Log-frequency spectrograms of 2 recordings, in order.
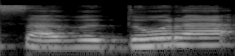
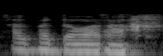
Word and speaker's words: Salvador: And we have Regina, Salvadora, and Tikisa. Salvador. I hope I have pronounced your full name right. I'm so used to saying. Salvador only, not Salvadora.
